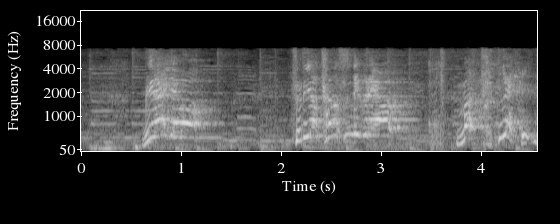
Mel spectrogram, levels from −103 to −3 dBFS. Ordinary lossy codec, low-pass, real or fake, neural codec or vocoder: MP3, 48 kbps; 7.2 kHz; real; none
